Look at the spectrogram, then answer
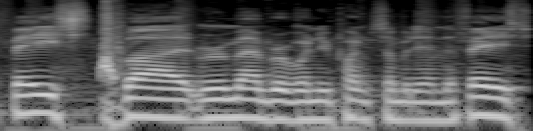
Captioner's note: audio whooshes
